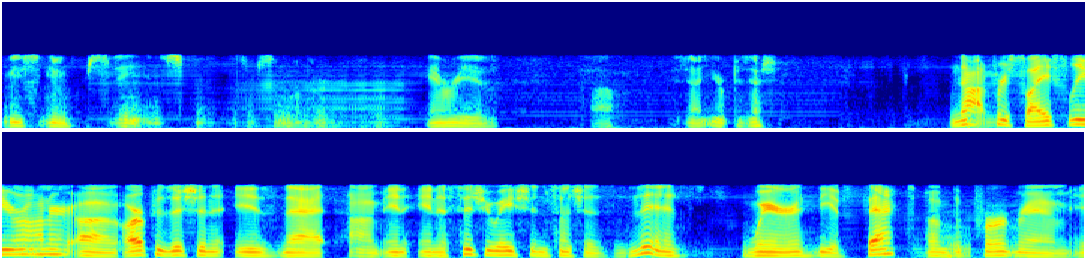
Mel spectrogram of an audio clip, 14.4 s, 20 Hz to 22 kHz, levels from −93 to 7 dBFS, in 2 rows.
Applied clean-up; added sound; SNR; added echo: neural separator model SepFormer WHAM!.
